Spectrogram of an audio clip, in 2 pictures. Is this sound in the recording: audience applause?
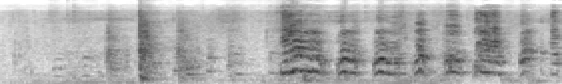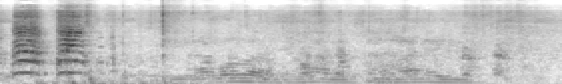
no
